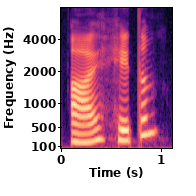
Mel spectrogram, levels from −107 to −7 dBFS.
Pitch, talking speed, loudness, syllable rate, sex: 240 Hz, 160 wpm, -16 LUFS, 3.8 syllables/s, female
